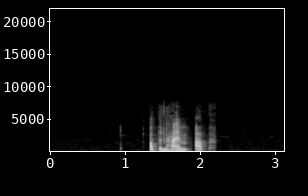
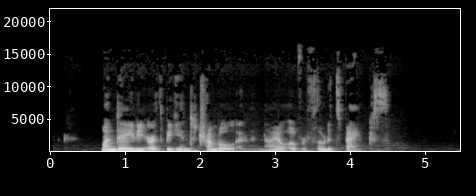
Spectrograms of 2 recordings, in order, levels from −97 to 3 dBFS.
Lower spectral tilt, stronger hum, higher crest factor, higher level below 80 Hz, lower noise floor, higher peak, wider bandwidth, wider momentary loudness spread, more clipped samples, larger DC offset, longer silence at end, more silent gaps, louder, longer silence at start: second, -2 dB/octave vs -6.5 dB/octave; neither; first, 24 dB vs 18 dB; second, -72 dBFS vs -56 dBFS; first, -86 dBFS vs -75 dBFS; about the same, -4 dBFS vs -2 dBFS; second, 6.8 kHz vs 15.5 kHz; second, 6 LU vs 19 LU; neither; neither; about the same, 1.1 s vs 1 s; neither; second, -23 LUFS vs -19 LUFS; first, 1.35 s vs 0.7 s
